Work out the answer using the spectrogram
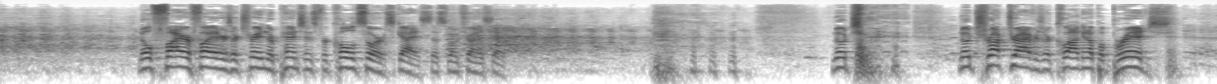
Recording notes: Recorded live from the Green Mill in Chicago.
